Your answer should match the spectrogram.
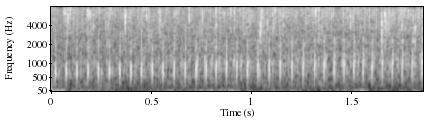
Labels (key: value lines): label: biophony, rattle
recorder: SoundTrap 500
